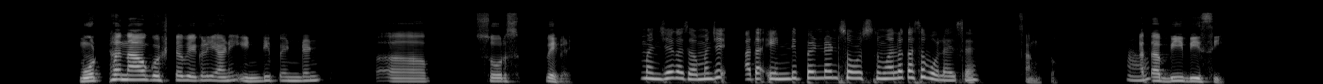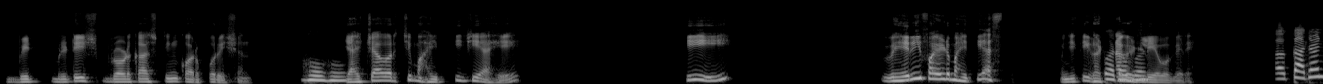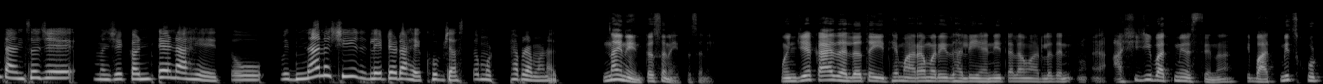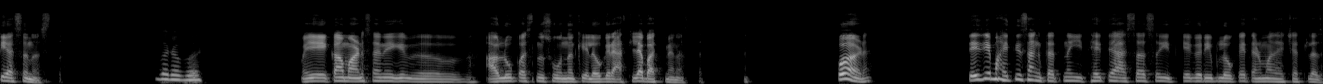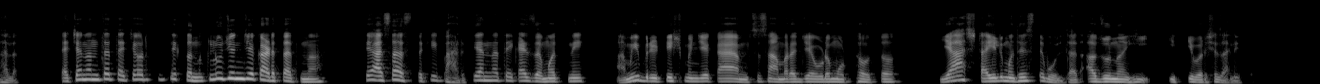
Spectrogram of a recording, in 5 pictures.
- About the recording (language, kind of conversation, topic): Marathi, podcast, निवडून सादर केलेल्या माहितीस आपण विश्वासार्ह कसे मानतो?
- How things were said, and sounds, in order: in English: "इंडिपेन्डन्ट"; in English: "इंडिपेंडंट"; chuckle; in English: "कन्क्लुजन"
